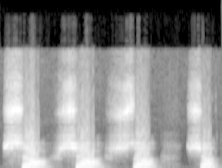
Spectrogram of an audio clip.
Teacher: श ध्वनि होती है श तालव्य से होती है।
